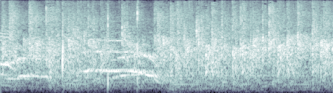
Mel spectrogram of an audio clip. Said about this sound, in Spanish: ¡Felicidades! ¡Aplausos!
